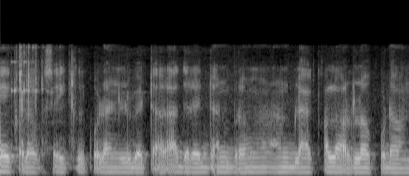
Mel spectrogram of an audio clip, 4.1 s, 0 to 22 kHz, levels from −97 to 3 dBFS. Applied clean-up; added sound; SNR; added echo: neural mask model RNNoise.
